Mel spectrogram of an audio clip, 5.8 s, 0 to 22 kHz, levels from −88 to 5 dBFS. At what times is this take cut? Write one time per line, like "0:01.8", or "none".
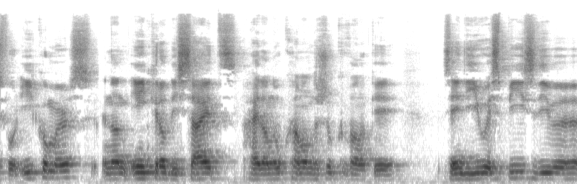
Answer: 0:01.0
